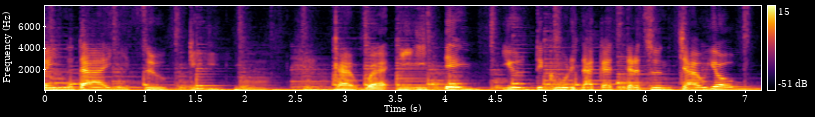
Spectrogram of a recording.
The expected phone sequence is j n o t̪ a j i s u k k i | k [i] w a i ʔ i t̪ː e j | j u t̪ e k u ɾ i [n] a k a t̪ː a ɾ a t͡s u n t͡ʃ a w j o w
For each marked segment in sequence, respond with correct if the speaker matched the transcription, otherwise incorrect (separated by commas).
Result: incorrect, correct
